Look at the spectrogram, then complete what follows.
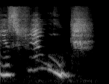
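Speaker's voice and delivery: high, astonished exclamation. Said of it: "This is what I'm like".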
